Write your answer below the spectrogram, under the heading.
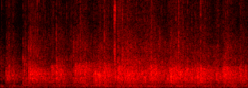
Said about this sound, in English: There goes the applause again. Like I do, I never get the applause. No, I'm just kidding, of course.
